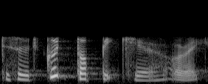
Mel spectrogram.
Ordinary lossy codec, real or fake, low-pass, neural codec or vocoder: none; fake; 3.6 kHz; vocoder, 44.1 kHz, 128 mel bands every 256 samples, BigVGAN v2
